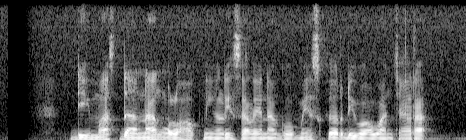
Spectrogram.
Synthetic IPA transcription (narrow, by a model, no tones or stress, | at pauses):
dimasdanaŋɔlɔɦɔk̚niŋlisɛlɛnaɡɔmɛskɨrdiwawaɲt͡ʃaɾa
